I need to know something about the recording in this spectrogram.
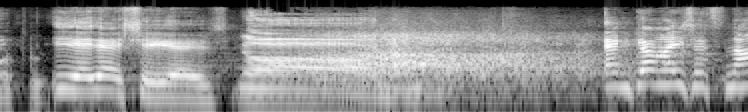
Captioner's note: laughter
